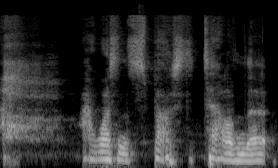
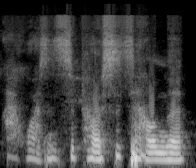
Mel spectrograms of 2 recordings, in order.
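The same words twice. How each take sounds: First: Soft, sighing confession; hushed aside. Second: Said in the usual way. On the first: Shown as a demonstration. Lecturer confiding a secret to the class, hushed. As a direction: let it slip under the breath.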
